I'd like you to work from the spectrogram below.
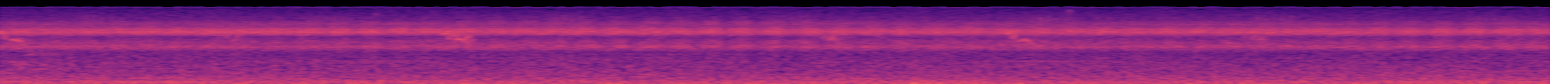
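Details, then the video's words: Summer afternoon cicada chorus in a meadow under a hot sky, an unbroken high-pitched buzzing wash, with a few faint slurred chirps and a low soft hum beneath. "un caldo pomeriggio d'estate e le cicale"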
